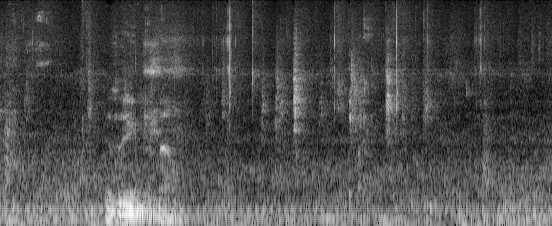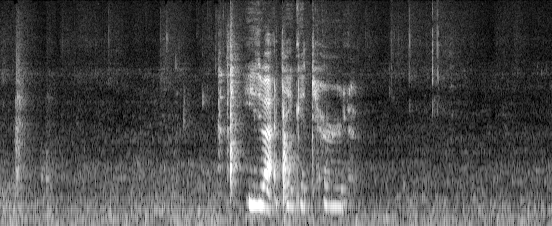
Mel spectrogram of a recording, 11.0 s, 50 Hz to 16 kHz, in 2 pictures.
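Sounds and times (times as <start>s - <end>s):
low steady hum: 0.0s - 11.0s
faint clicks and ticks: 9.4s - 10.1s.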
